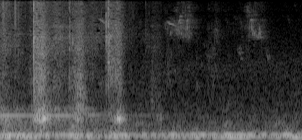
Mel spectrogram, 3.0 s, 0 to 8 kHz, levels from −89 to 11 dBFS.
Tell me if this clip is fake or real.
real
